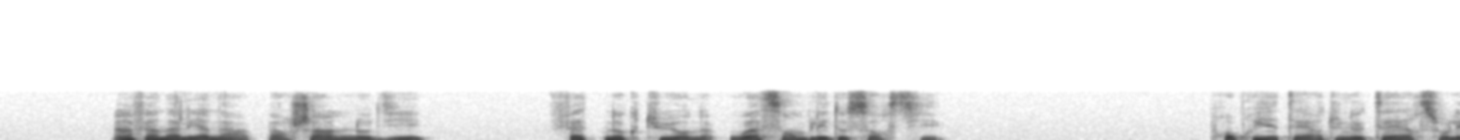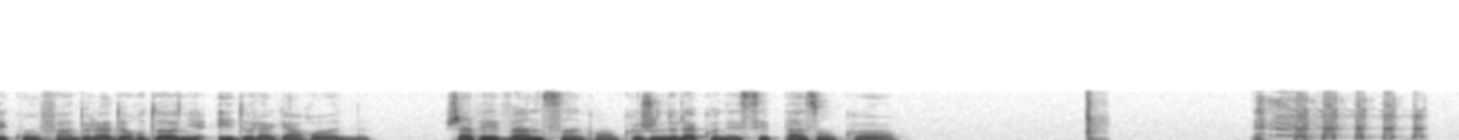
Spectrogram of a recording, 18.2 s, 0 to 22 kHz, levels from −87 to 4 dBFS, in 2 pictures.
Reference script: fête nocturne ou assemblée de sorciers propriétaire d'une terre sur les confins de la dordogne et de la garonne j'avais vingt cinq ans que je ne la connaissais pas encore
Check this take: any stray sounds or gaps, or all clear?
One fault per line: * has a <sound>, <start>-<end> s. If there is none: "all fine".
* has a thud, 15.9-16.1 s
* has a laugh, 16.9-18.1 s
